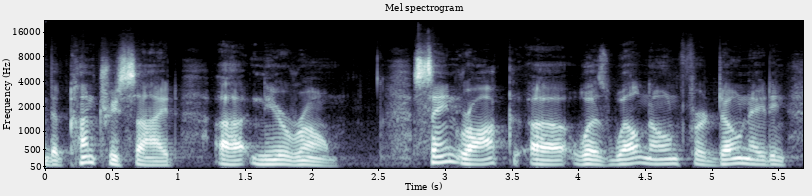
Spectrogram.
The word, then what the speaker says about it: Roch: I want to tell you a story about Saint Roch, and that's pronounced Roch, but it's spelled R-O-C-H.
